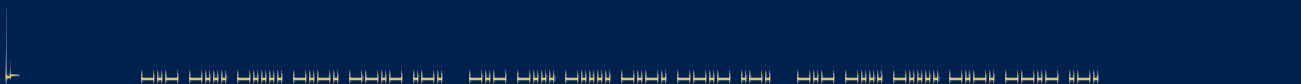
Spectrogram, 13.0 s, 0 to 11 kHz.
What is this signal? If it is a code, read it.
Morse code, heard as a keyed tone, about 30 wpm, 700 Hz. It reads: KB6CQR KB6CQR KB6CQR
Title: USA Call Signs Repeated 3x 30wpm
